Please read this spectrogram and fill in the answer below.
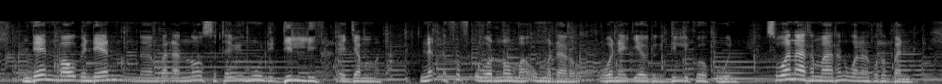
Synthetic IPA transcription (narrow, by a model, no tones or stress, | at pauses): ndɛnmawɓɛndɛnmbaɗanːɔsɔtawihuːndidilːiʔɛd͡ʒamːa | nɛɗːɔfofɗɔwɔɾnɔmaʔumːadaɾɔ | wɔnɛd͡ʒɛwdɛkɔdilːikɔkɔwoni | sɔwanatamatanwanatakɔtɔbanːdi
